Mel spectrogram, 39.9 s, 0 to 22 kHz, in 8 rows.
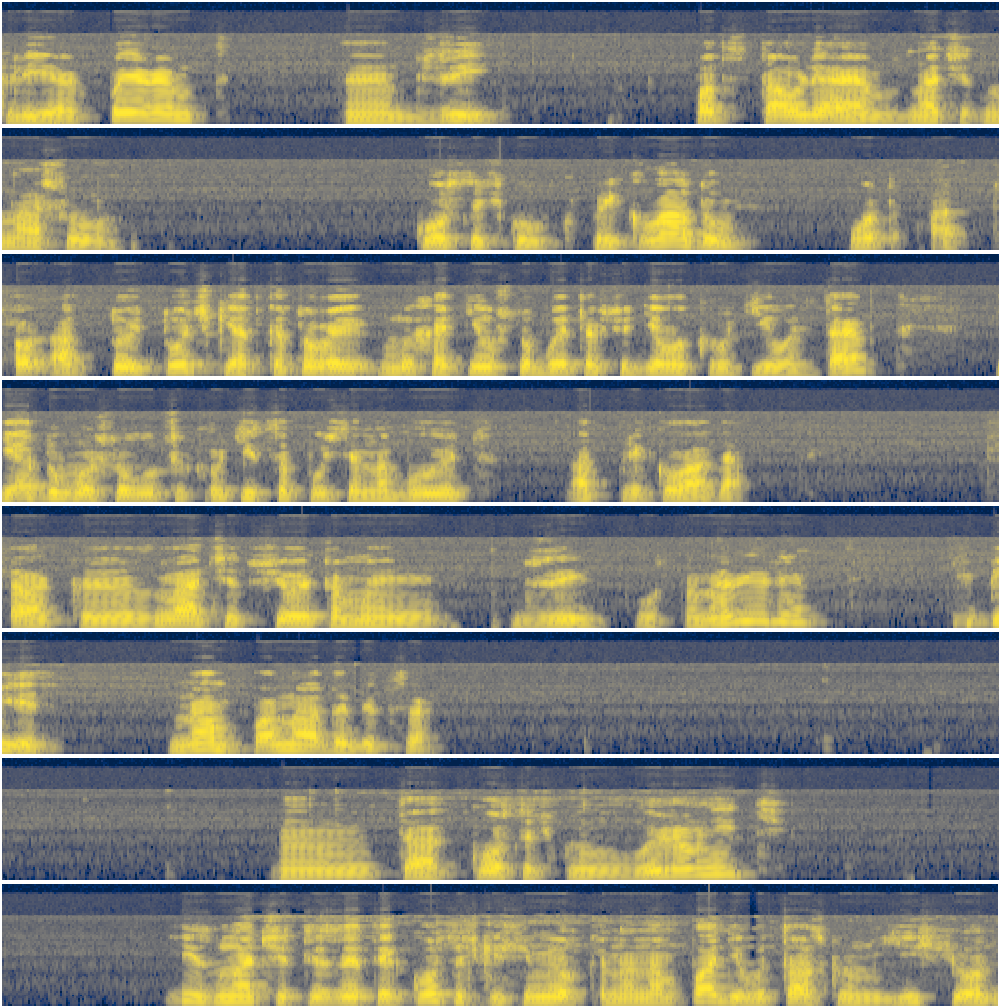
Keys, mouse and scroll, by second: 1.8 g, 3.1 shift+middle click, 5.6 g, 11.6-14.4 middle drag, 11.6-12.8 scroll up 1, 12.8-13.4 scroll up 1, 13.4-14.4 scroll down 1, 14.4 KP_3, 15.8 middle click, 22.5 g, 28.1-29.3 middle drag, 29.8-30.9 middle drag, 31.6 click, 33.0-34.3 drag, 34.6-35.6 middle drag, 36.6 click, 37.4 KP_7, 39.5 e.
